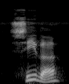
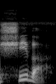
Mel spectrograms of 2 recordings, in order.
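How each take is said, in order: First: The word begins with a plain s sound. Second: The word begins with an sh sound. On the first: "some Hindus say Siva" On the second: "while others say Shiva"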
